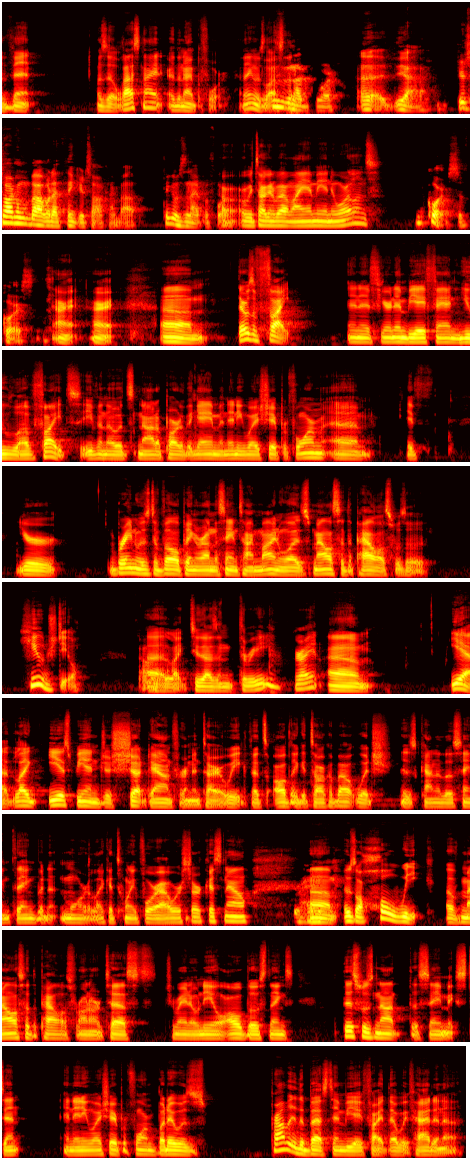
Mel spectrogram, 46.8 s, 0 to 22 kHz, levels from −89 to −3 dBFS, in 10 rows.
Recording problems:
abrupt cut into speech; at the start

